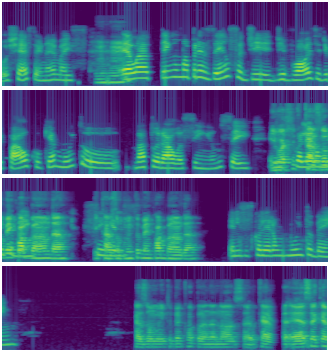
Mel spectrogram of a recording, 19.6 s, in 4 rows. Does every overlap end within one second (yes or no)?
no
